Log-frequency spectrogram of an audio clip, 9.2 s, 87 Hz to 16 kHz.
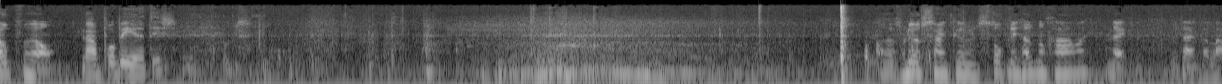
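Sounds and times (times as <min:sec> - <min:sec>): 
speech: 0:00.0 - 0:02.5, 0:06.6 - 0:09.1
car engine revving and pulling away from the roadside: 0:03.2 - 0:07.6.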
